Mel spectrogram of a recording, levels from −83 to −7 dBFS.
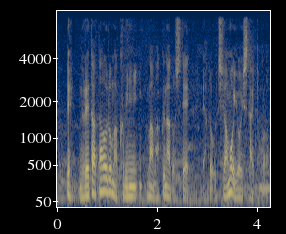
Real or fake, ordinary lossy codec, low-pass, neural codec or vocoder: fake; none; 7.2 kHz; codec, 16 kHz, 8 kbps, FunCodec, trained on Chinese and English, 25 frames a second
